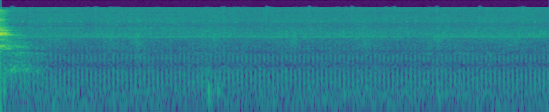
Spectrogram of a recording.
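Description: Faint, steady rustling and crackling of a crowd of fiddler crabs scurrying through shoreline grass and shelly sand.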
